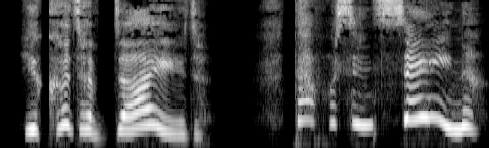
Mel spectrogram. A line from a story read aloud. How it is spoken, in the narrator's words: Becca gasped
